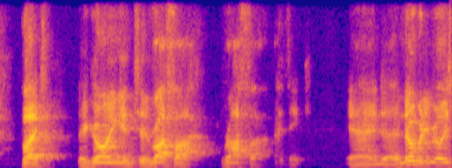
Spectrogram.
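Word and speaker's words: Rafah: they call it now they're going straight into fuah or not fuia but Rafa whatever shoot I shouldn't say it like that I know the name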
